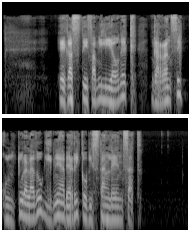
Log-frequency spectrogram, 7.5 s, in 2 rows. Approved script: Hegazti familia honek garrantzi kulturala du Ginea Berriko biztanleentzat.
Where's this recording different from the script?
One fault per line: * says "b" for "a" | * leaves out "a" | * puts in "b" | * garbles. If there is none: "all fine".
all fine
